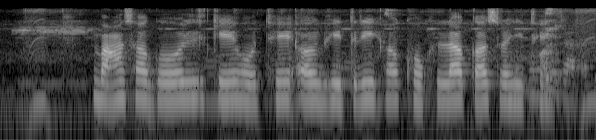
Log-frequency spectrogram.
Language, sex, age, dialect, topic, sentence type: Chhattisgarhi, female, 18-24, Western/Budati/Khatahi, agriculture, statement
